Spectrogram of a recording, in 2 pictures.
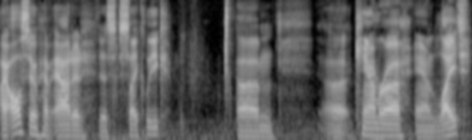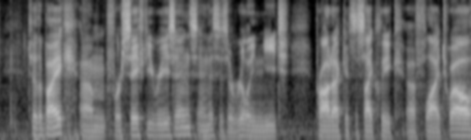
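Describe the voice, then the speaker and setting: Over a silent background in a very clean recording, a man with a very deep, low pitch talks at a fairly slow pace with ordinary pitch variation. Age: 60s. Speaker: recumbent cyclist reviewing his bike. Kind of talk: casual video review. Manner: hesitant, many fillers.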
